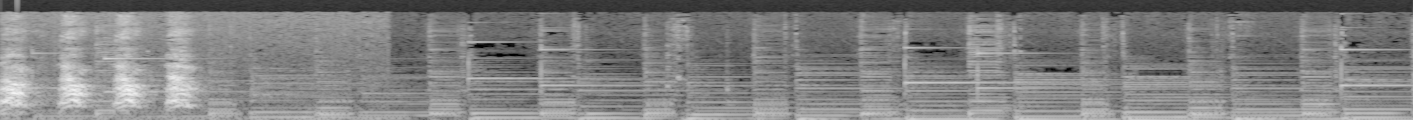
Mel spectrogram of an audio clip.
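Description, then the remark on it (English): A dog barks three times in quick succession, loud, then a cheerful musical tune takes over and plays to the end. “This is my dog.”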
